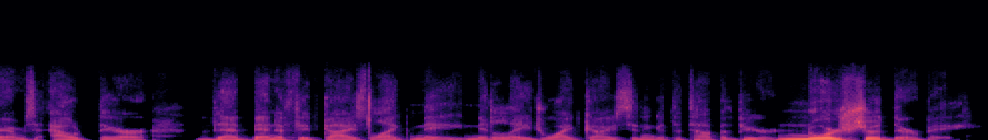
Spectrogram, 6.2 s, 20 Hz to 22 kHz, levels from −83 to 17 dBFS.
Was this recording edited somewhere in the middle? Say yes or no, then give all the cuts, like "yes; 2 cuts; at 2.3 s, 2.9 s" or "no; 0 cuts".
no; 0 cuts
